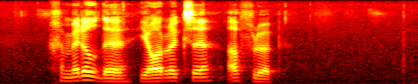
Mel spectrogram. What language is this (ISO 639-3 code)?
afr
